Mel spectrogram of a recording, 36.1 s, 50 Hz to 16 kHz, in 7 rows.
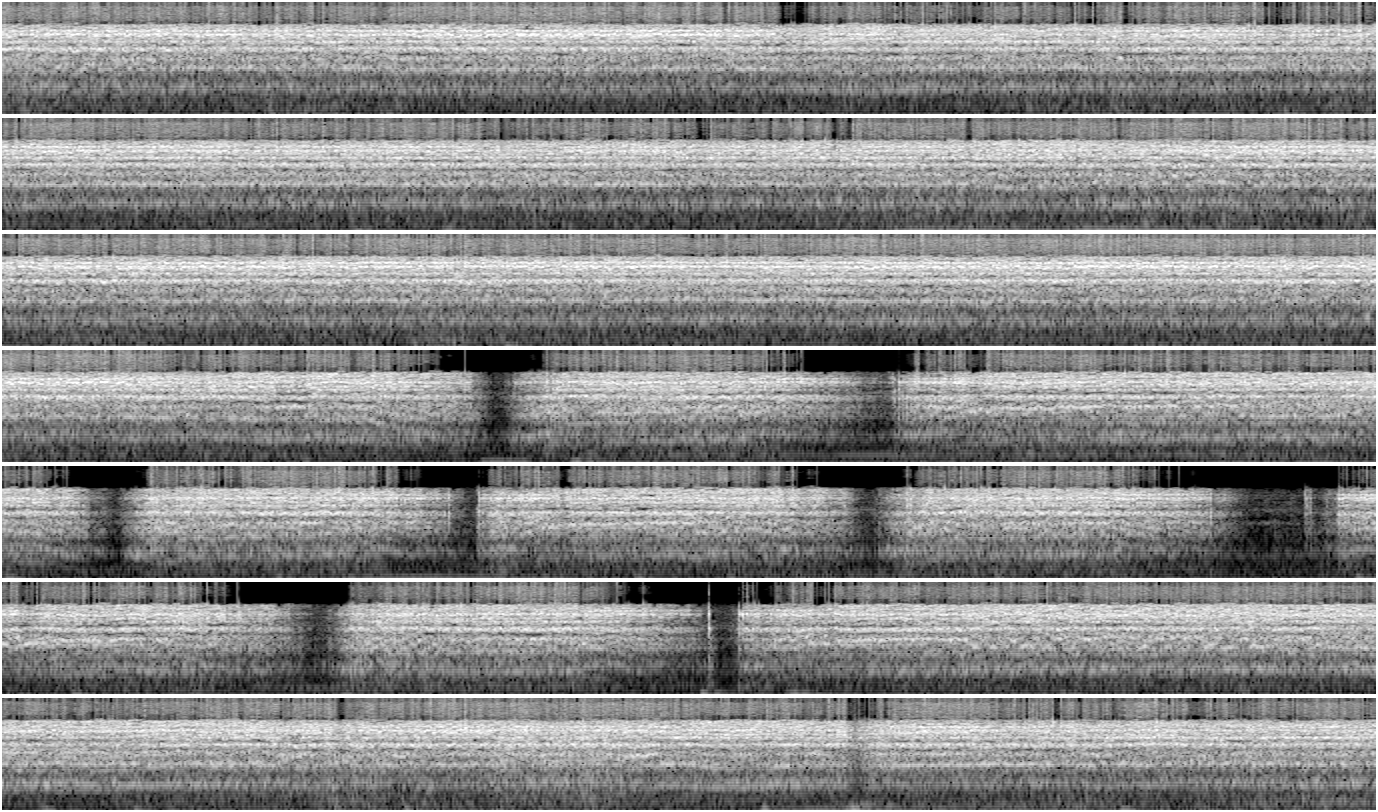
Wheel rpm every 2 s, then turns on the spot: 220, 220, 230, 230, 230, 220, 220, 210, 150, 120, 140, 130, 90, 110, 140, 210, 210, 230.
20-22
